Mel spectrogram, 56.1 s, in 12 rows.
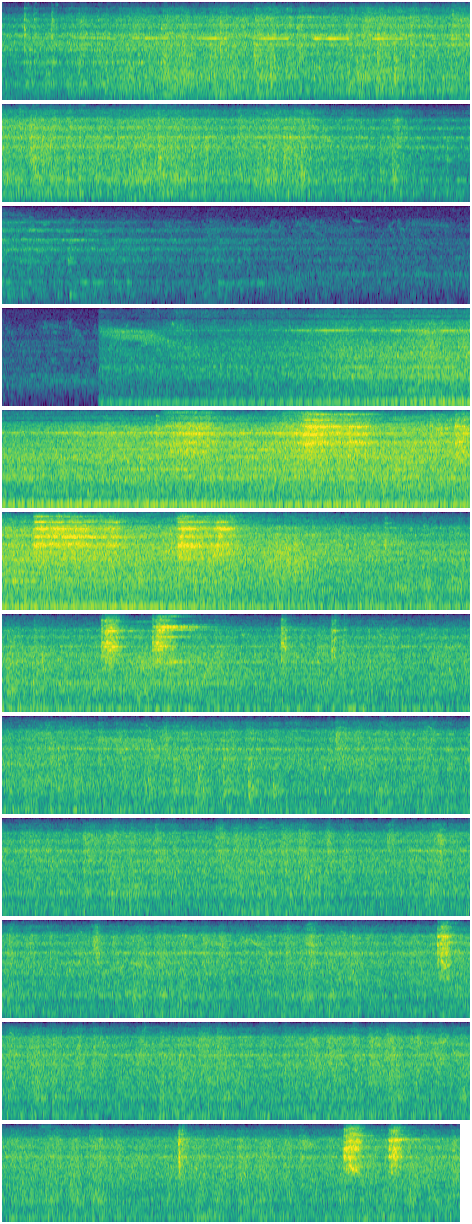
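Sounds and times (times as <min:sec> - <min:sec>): diesel train engine drone: 0:00.0 - 0:56.0
high wheel squeals: 0:01.2 - 0:04.1, 0:15.0 - 0:26.0.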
